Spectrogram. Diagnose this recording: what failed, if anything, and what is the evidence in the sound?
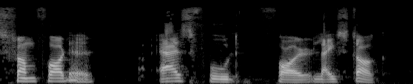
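The failure is at the codec stage, where separately encoded pieces were joined. It is a gap at a join of encoded pieces. The speech stops at 2.05 s and resumes at 2.09 s, leaving a gap of about 44 ms. Both edges are smeared. The sound then carries on exactly where it left off, with nothing lost. The join kept each piece's encoder start delay and last-frame padding instead of trimming them.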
